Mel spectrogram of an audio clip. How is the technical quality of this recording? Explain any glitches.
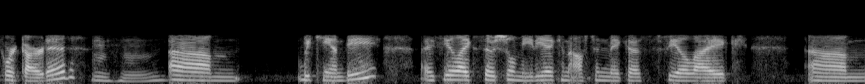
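Poor: the speech runs through the RealAudio 14.4 codec for the whole clip, with heavy damage. Content stops sharply at 3.8 kHz, which fits an 8 kbit/s dial-up codec, leaving muffled, gargly speech. A spectrogram shows an empty band above that flat ceiling.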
